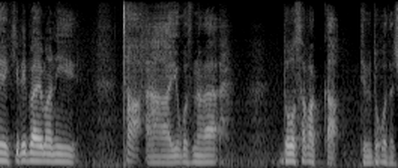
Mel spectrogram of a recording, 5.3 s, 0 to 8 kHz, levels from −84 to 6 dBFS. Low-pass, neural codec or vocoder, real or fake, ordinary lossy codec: none; codec, 16 kHz, 0.5 kbps, X-Codec, WavLM features, trained on Multilingual LibriSpeech; fake; none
